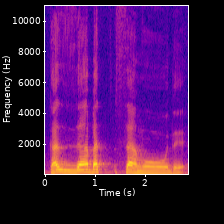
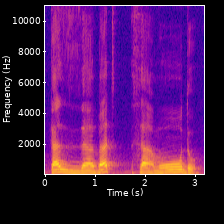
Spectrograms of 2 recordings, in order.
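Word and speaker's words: كذبت ثمود: Jadi kita bacanya seperti ini, kazzabat samud. Mana angin dari huruf ta? Nggak ada. Kenapa nggak ada? Karena gabung ke huruf sa. Ini tidak benar. Yang benar adalah kazzabat samud.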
